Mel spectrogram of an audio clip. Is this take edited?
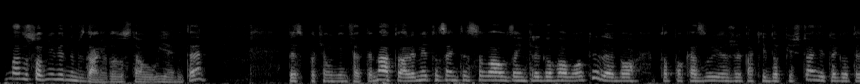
no; 0 cuts

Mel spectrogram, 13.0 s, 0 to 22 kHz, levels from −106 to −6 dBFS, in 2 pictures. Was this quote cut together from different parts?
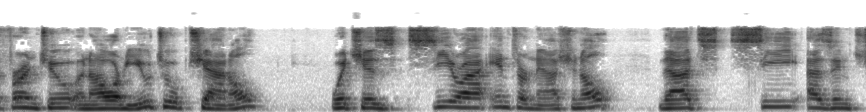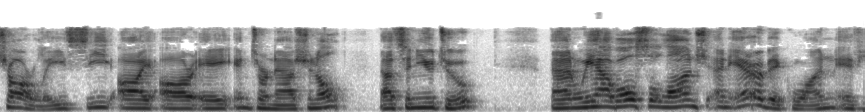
no; 0 cuts

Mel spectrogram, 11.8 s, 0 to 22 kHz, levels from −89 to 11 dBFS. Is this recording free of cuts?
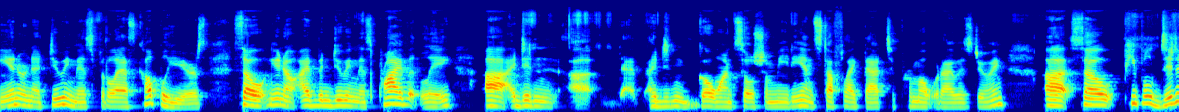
yes; 0 cuts

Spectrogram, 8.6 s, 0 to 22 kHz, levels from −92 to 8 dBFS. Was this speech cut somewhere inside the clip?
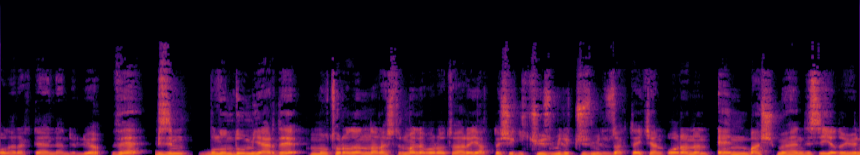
no; 0 cuts

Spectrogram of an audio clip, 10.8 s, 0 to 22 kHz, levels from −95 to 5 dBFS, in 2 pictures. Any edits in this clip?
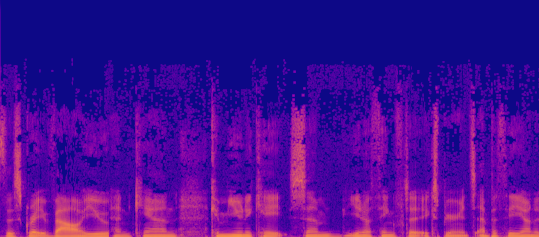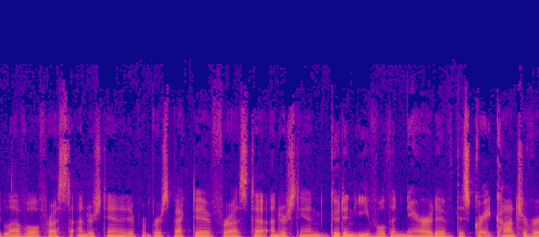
yes; 5 cuts; at 1.1 s, 2.1 s, 3.4 s, 4.0 s, 5.4 s

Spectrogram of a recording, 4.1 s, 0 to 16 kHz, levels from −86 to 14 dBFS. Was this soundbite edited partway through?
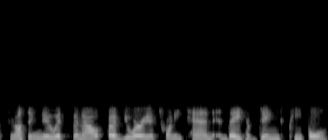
yes; 1 cut; at 1.3 s

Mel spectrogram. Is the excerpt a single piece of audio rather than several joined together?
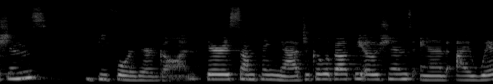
no; 1 cut; at 2.0 s

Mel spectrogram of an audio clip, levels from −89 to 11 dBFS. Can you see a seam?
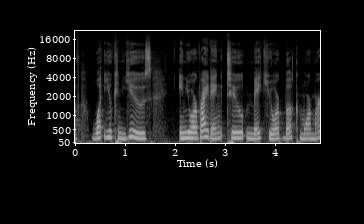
no; 0 cuts

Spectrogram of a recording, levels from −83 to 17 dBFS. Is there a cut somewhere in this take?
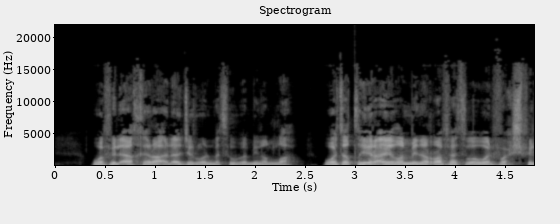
yes; 1 cut; at 2.5 s

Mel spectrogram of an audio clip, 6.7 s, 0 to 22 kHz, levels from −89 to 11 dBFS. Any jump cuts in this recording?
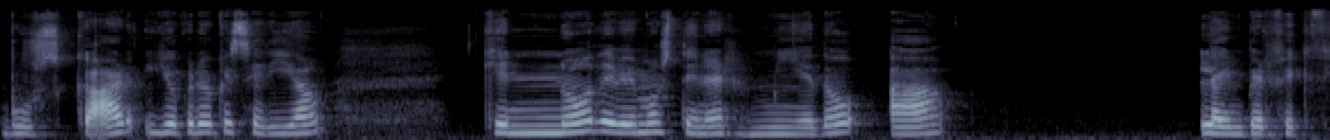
no; 0 cuts

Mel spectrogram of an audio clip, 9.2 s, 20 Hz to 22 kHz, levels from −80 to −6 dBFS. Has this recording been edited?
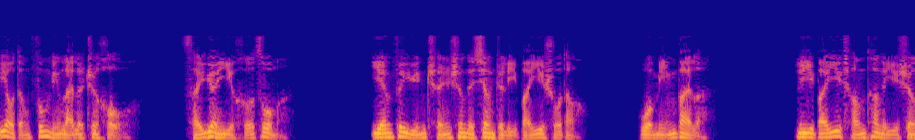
yes; 1 cut; at 6.1 s

